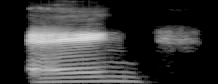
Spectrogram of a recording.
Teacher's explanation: when the N occurs before the G, it becomes velarized because of assimilation, and it becomes similar to the G and the K.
